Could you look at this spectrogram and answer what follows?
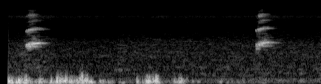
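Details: A talking African grey parrot calling for a lory bird gives two short, clear whistles, each slightly rising with a ringing overtone, about two seconds apart, over low thumping and room rumble.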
